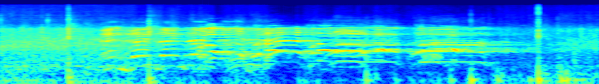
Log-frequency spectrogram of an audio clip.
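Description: Young men shout to each other across an open pitch.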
